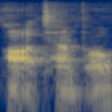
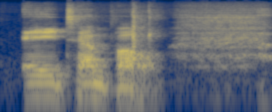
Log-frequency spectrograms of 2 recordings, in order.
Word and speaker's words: a tempo: It's pronounced a tempo, but if you're from New York, you're going to say a tempo.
